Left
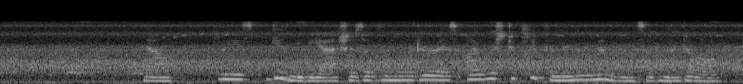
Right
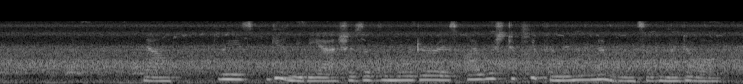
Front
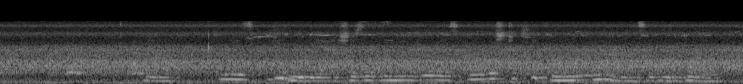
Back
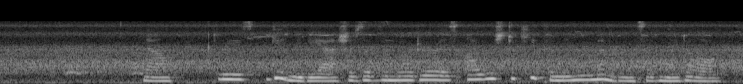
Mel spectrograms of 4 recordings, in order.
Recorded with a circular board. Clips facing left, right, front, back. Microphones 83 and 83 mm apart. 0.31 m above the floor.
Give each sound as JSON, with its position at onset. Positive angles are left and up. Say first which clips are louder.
{"t": 1.4, "sound": "a woman speaking", "louder": "left 4 dB, back 4 dB", "azimuth_deg": 180, "distance_m": 2.0}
